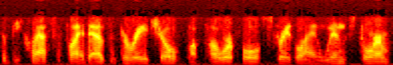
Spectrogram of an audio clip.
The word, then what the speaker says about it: derecho: Derecho, D-E-R-E-C-H-O, Spanish for, well, straight line.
